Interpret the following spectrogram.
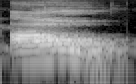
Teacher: आओ का मतलब जो बड़ा आ है उससे कम खुलता है मुंह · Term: अर्ध विवृत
